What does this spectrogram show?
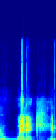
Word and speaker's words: Wettach: Wedick. Am I pronouncing your last name correctly? Yeah, that's right.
